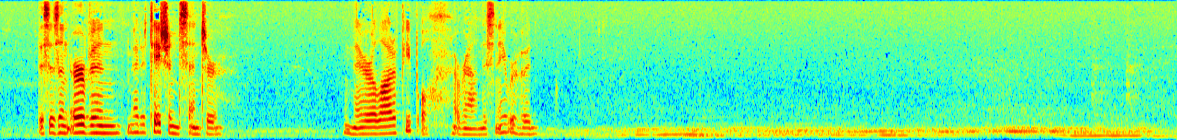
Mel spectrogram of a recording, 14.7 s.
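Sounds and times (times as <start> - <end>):
speech: 0.5 - 2.9, 4.3 - 6.9
loud motorcycle passing by: 6.8 - 14.7.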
